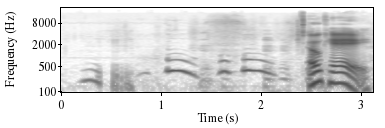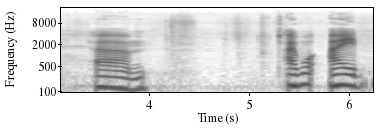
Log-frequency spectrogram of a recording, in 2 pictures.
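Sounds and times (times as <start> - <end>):
person imitating owl hoots: 0.2 - 2.5
speech: 0.2 - 4.1, 5.4 - 6.2.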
